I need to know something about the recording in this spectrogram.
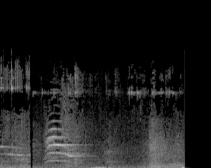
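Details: Kitten gives one clear, high, drawn-out meow that rises then falls, followed by a softer, breathy cry, with faint background noise indoors.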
